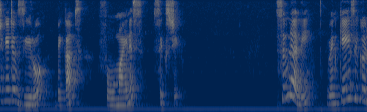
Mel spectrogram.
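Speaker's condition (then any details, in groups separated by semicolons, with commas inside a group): No condition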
